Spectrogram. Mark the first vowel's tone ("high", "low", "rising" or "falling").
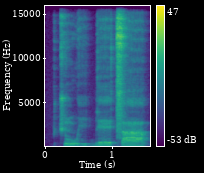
low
